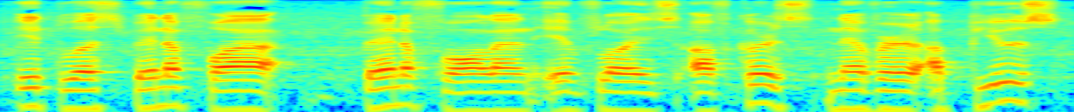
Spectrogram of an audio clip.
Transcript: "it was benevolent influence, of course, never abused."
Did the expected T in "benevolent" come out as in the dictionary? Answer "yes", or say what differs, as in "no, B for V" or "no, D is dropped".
no, T is dropped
